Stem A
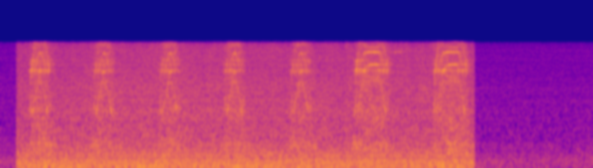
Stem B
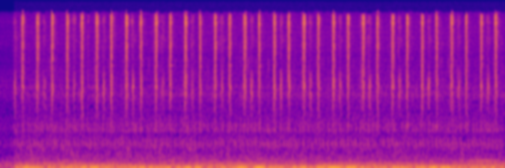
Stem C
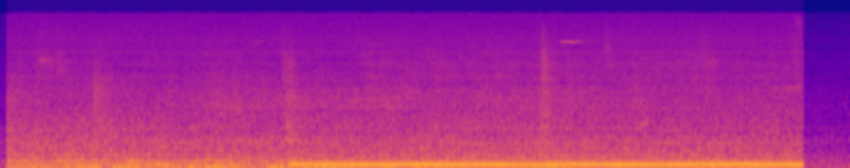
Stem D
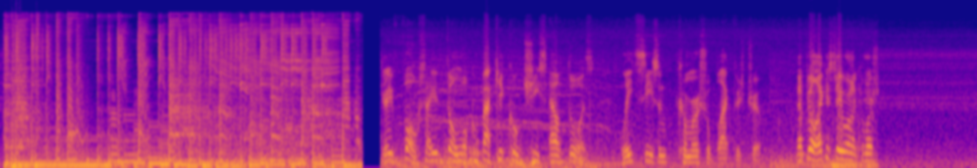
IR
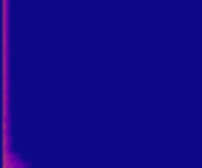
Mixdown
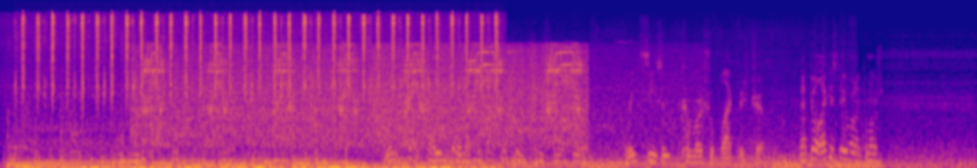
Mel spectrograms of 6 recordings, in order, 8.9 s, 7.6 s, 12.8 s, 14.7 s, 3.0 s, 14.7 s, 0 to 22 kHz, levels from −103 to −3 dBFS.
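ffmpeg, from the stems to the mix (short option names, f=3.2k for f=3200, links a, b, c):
-filter_complex "[0:a]highpass=f=710:w=0.5412,highpass=f=710:w=1.3066,highshelf=f=5.6k:g=-7,adelay=1700,volume=0dB[a];[1:a]volume=0.5dB[b];[2:a]alimiter=level_in=1dB:limit=-24dB:level=0:latency=1:release=46,volume=-1dB,adelay=800,volume=-19dB[c];[3:a]equalizer=f=3.9k:t=o:w=2.2:g=-10.5,acompressor=threshold=-41dB:ratio=2,adelay=50,volume=0.5dB[d];[a][d]amix=inputs=2:normalize=0,lowshelf=f=230:g=10,acompressor=threshold=-30dB:ratio=6,volume=0dB[e];[b][c][e]amix=inputs=3:normalize=0,flanger=delay=16:depth=2.7:speed=0.28"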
